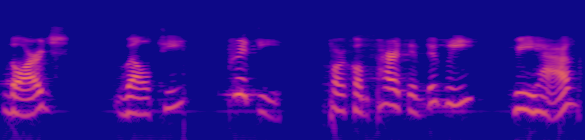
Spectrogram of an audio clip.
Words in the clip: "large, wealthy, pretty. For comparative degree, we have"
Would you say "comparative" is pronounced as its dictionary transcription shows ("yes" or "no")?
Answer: yes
